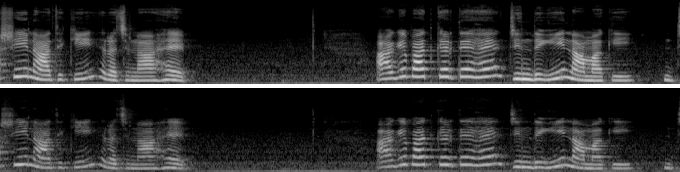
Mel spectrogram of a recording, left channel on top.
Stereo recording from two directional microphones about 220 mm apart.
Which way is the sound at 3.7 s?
50° left (ahead or behind).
